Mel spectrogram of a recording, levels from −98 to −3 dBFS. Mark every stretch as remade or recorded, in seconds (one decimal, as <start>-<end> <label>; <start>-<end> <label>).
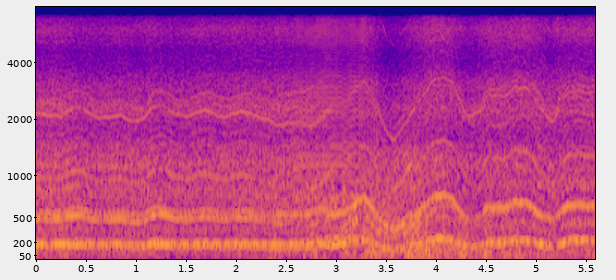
0.0-2.6 recorded; 2.6-3.3 remade; 3.3-5.6 recorded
